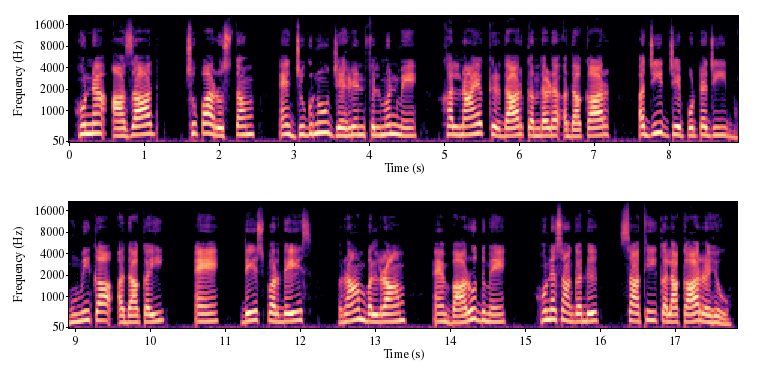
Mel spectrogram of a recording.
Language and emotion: Sindhi, neutral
